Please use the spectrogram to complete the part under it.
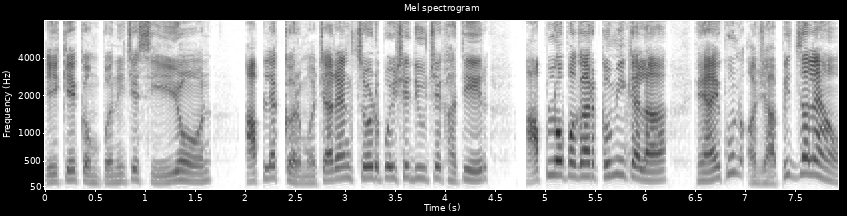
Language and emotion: Goan Konkani, surprised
